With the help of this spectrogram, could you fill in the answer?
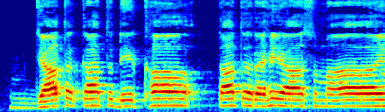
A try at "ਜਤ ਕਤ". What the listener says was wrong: ਹਾਂਜੀ ਜਾਤ ਕਤ ਦੇਖੋ। ਜਾਤ ਕਤ ਪੋਲੀ ਉਚਾਰਨ ਕਰਨੇ ਆ ਪਦ। ਜਾਤ ਕਤ ਦੇਖੋ ਤਤ ਰਹਿਆ ਸਮਾਏ। ਤਤ ਨਹੀਂ ਕਹਿਣਾ ਕਸ ਕੇ ਪੋਲਾ ਹੀ।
